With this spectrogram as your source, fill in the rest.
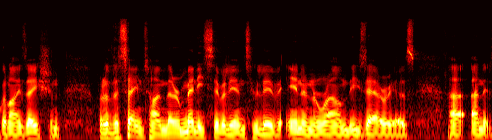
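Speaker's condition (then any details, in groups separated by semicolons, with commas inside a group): No condition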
